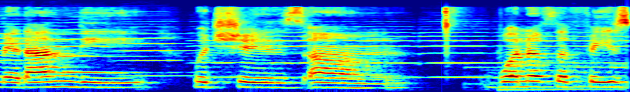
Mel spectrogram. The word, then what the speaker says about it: Erandi: And so for a long time, my name Erandi, it's not a common name here, not something that's normalized. And so I remember, like, for years, people would mispronounce my name. They would pronounce it Arandi.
